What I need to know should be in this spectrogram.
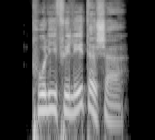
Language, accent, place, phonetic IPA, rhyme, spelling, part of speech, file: German, Germany, Berlin, [polifyˈleːtɪʃɐ], -eːtɪʃɐ, polyphyletischer, adjective, De-polyphyletischer.ogg
- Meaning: inflection of polyphyletisch: 1. strong/mixed nominative masculine singular 2. strong genitive/dative feminine singular 3. strong genitive plural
